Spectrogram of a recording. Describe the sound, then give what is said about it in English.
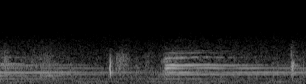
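A large cathedral clock tower bell on the Stubelplatz square in Hamburg rings after midnight with a deep, lingering hum. It is struck again partway through, while a couple of sharp mechanical clock ticks click over the resonant tones. No one speaks. “At one end of the square is a large cathedral with a clock and a bell tower.”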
